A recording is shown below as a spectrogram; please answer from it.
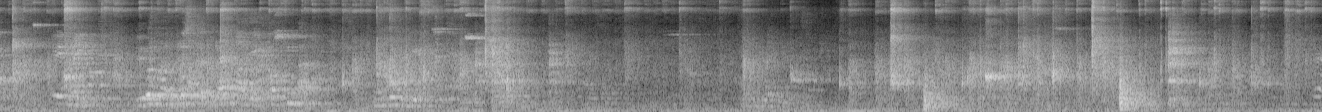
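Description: Table tennis balls clicking off paddles and tables, in scattered sharp strokes with a brief high ring.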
